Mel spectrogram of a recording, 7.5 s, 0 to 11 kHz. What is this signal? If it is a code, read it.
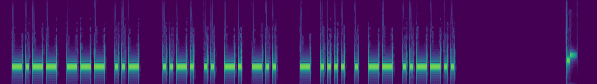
Morse code, heard as a keyed tone, about 28 wpm, 700 Hz. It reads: YOU FIND THEM?
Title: Sentences from Top 200 Words 28wpm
